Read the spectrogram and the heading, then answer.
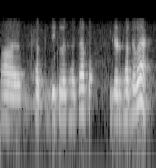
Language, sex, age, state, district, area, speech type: Odia, female, 45-60, Odisha, Gajapati, rural, conversation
